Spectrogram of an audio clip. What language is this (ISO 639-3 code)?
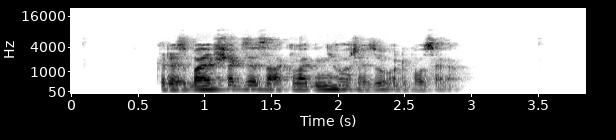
ces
